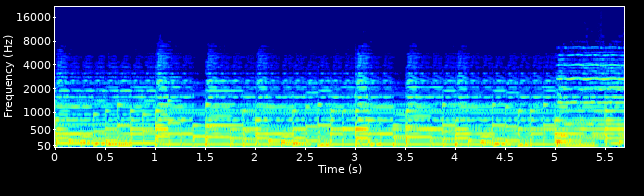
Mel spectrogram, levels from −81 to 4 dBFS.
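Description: Sample clock jitter runs through the whole clip. The converter's clock wavers, so each sample lands a little early or late. The timing error is a few microseconds. Steep parts of the waveform suffer most, since a timing slip there gives a larger level error. The result is a fine hiss and roughness about 35 dB below the sound. It swells on loud, bright passages. It drops away in the quiet gaps.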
